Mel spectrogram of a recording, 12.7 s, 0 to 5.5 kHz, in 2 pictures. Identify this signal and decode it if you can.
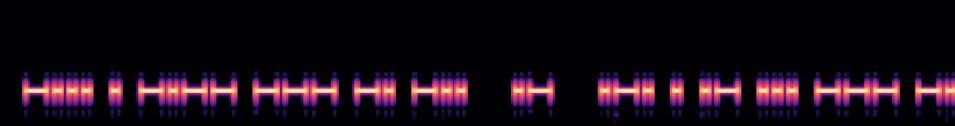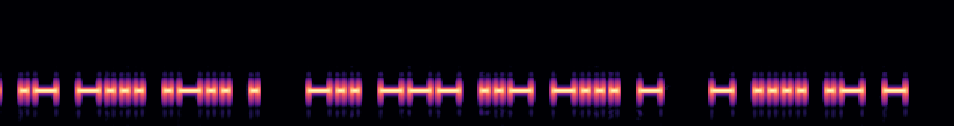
Morse code, heard as a keyed tone, about 25 wpm, 600 Hz. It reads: BEYOND A REASONABLE DOUBT THAT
